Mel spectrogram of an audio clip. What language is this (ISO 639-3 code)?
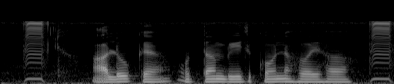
mai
